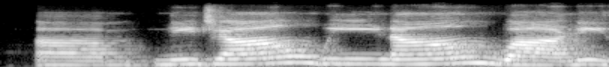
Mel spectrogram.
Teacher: So the anuswara, instead of full, it gets that nasal tone because anuswara followed by va.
